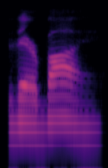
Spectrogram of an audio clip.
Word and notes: thereby: ðὲə r bái; ゼアバイ

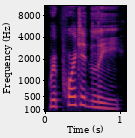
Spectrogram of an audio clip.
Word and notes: reportedly: ripɔ́ːrtidli; リィポォテドリィ

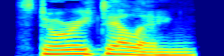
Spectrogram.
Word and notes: storytelling: stɔ́ːritèliŋ; ストーリィテリン

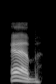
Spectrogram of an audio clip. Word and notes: ebb: éb; エブ

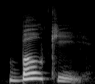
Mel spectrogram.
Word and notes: bulky: bʌ’lki; バルキィ

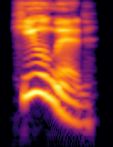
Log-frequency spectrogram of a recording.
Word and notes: humid: hjúːmid; ヒューミド

